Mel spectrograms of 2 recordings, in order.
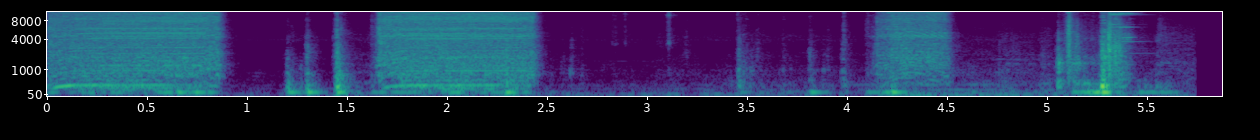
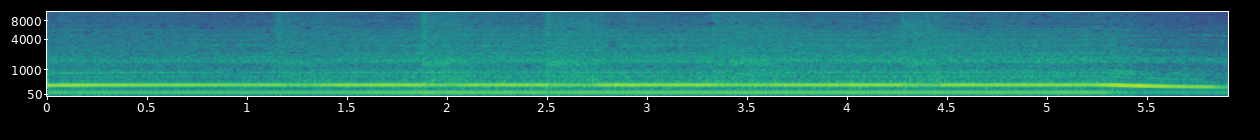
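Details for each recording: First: Vacuum cleaner motor spun by hand after removing fan: short rough grinding bursts with a catch partway round; broken bearing, dust got into motor. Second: Vacuum cleaner after repair and reassembly, test run: smooth, steady motor hum with no rattle or grinding, then an even wind-down when switched off; the motor sounds healthy.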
